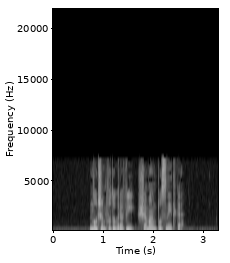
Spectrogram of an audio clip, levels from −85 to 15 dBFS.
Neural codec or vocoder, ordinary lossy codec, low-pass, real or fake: none; MP3, 48 kbps; 7.2 kHz; real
